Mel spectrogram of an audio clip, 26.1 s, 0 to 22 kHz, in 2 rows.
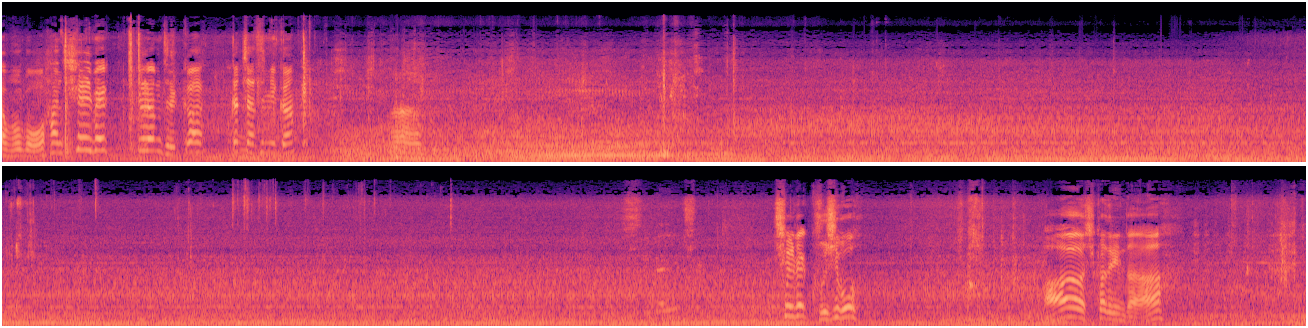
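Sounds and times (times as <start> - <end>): boat engine humming: 0.0 - 26.0.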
